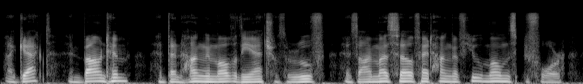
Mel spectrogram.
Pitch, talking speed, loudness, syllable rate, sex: 125 Hz, 245 wpm, -17 LUFS, 6.1 syllables/s, male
